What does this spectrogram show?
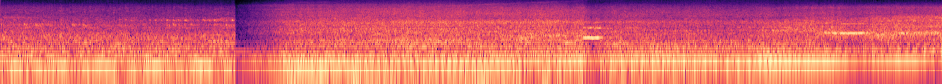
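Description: Engines of vehicles driving slowly out of a car meet, running at low revs. An abrupt cut about a second in switches to another vehicle's steady engine note, likely a pickup truck's.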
